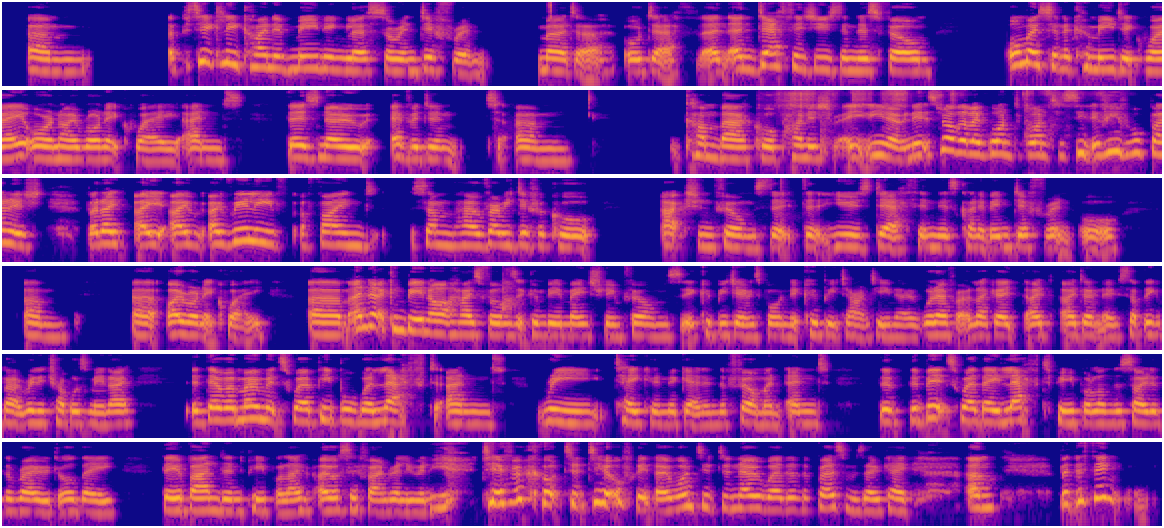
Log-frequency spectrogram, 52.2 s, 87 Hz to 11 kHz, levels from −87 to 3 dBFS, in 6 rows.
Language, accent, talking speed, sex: English, British, 195 wpm, female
